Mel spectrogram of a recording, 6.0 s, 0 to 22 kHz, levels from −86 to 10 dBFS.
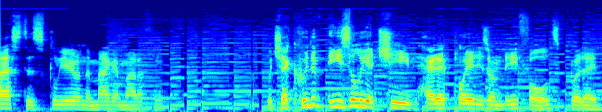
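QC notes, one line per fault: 2.50–2.54 s, damaged data in a compressed stream: a brief glitch lasting about 40 ms breaks into the sound. Corrupted bytes in the compressed stream leave the decoder misreading those frames and losing sync until it locks onto the next valid frame header.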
